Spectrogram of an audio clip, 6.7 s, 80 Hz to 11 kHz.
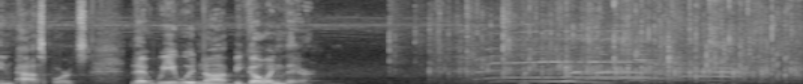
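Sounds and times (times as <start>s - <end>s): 
speech: 0.0s - 2.7s
applause from a sizable audience: 3.6s - 6.6s.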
